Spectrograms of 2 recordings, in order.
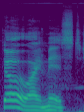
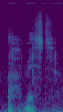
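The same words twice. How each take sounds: First: Said in the usual way. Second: Voiceless whispered aside. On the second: Real, not acted. Sneaking up on an enemy, a soft whisper. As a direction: breathe it out with no voice.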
